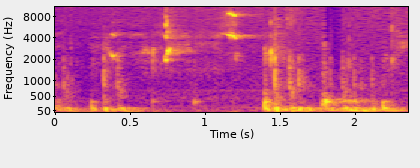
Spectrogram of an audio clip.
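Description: Marker pen squeaking and scratching on a whiteboard as a line of words is written, with a short high squeak just over a second in.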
